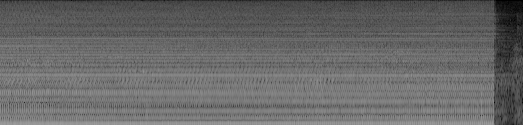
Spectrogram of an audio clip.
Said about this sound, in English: That seems to be the alarm for overtime. Either it was an intentional or it was a divine reminder.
